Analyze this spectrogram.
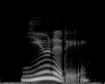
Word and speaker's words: unity: Unity. Ah, unity. Another beautiful word. U N I T Y. This one's a bit shorter and easier to pronounce. Unity. The stress is on the first syllable.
